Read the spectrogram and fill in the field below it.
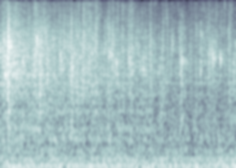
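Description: Sucker fish patties fry in vegetable oil in a skillet with a constant soft hiss and crackle at a moderate, even level, and no one speaks.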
